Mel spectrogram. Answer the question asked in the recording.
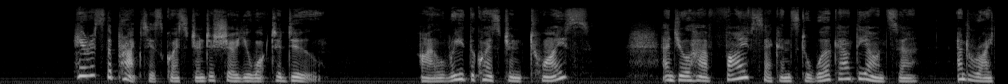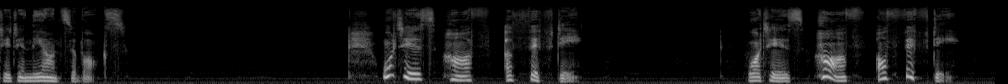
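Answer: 25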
